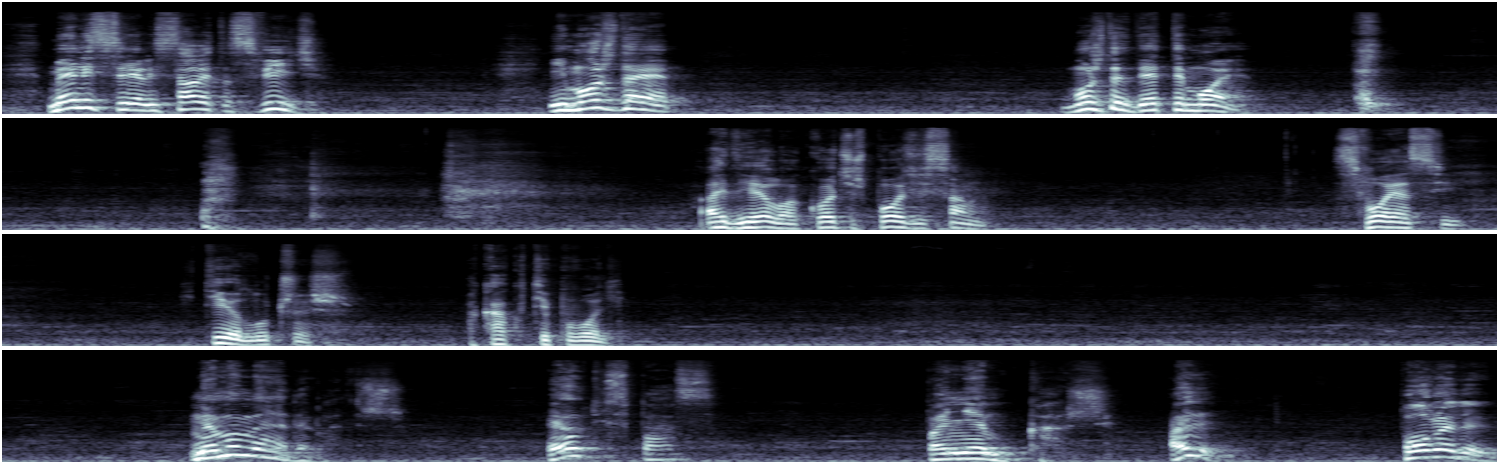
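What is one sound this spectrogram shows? A younger man speaks tensely, close by.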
